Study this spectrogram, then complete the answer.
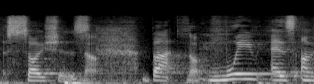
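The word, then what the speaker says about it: Socs: Now, Socks, that's spelled S-O-C-S, and it's short for socials. And Cohen and I both know now that it's meant to be pronounced socias.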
